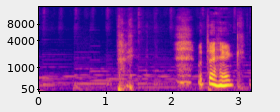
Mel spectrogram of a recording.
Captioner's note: laughter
